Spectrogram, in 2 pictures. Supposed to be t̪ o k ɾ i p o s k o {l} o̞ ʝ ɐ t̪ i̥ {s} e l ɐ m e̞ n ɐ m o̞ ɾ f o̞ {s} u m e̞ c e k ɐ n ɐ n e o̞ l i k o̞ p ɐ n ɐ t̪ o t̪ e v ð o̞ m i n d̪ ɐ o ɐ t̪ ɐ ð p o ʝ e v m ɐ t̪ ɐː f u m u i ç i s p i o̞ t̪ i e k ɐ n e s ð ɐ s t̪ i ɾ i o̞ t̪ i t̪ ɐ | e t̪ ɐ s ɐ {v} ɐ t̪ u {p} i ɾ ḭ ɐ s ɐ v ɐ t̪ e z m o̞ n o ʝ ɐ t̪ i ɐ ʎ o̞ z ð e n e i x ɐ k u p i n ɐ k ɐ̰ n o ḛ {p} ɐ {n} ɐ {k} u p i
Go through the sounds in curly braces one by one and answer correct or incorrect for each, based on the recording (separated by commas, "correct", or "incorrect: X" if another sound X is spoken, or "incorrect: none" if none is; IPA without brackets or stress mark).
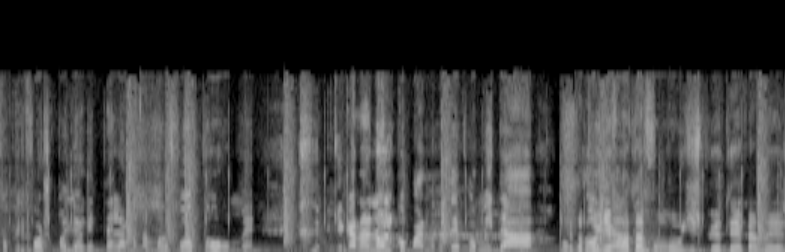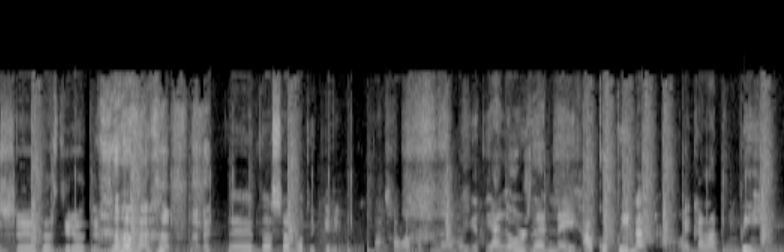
incorrect: ʎ, incorrect: θ, incorrect: θ, correct, incorrect: c, incorrect: k, correct, correct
